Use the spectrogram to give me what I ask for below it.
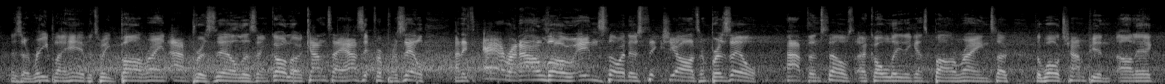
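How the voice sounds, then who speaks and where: A man giving live play-by-play commentary on an esports football match, rising to shouts when goals go in. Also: on the high side, noisy background.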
